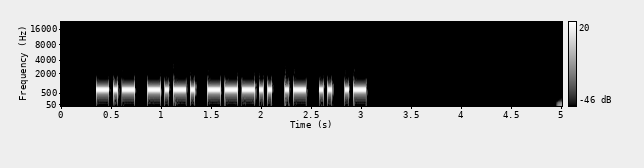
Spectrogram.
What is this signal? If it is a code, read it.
Morse code, heard as a keyed tone, about 27 wpm, 700 Hz. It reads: KC8AIA
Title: USA Call Signs - 6 Characters - 28wpm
